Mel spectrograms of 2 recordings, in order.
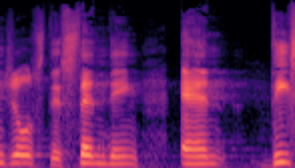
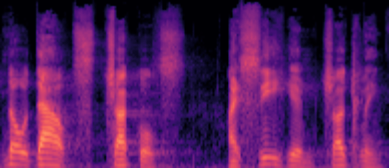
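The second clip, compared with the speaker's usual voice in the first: ordinary talk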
